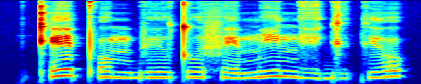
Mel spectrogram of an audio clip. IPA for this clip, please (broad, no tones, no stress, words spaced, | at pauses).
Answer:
kʼepʼo mbʉtʷe femi ne̤ɡʲo̤kʲo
